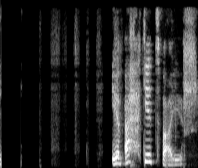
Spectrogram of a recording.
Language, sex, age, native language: Icelandic, female, 9, Icelandic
